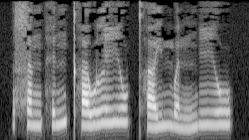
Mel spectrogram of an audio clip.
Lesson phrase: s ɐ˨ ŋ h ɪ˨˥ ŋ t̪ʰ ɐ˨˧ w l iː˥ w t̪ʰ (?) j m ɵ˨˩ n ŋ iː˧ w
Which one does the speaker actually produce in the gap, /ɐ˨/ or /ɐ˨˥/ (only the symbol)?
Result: ɐ˨˥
